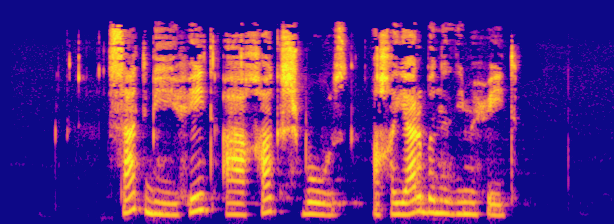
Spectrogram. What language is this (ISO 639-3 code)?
abk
